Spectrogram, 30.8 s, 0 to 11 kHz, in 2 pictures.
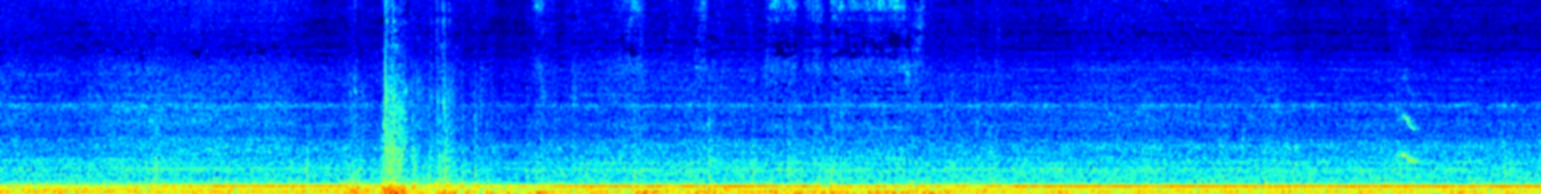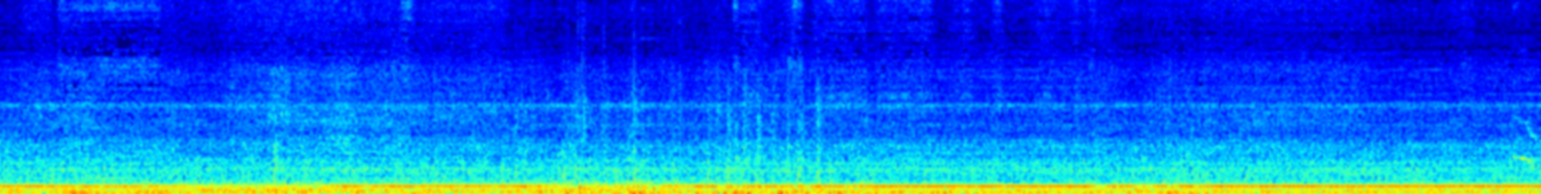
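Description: Hidromek HMK 102S backhoe loader running under load from the cab while the backhoe digs, its diesel engine and hydraulics making a steady drone with a constant whine. A sharp knock about four seconds in.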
